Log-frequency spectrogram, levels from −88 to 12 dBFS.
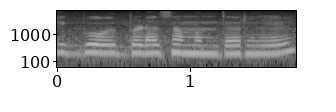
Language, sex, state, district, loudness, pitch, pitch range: Hindi, female, Uttar Pradesh, Jalaun, -25 LUFS, 210 Hz, 200-220 Hz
